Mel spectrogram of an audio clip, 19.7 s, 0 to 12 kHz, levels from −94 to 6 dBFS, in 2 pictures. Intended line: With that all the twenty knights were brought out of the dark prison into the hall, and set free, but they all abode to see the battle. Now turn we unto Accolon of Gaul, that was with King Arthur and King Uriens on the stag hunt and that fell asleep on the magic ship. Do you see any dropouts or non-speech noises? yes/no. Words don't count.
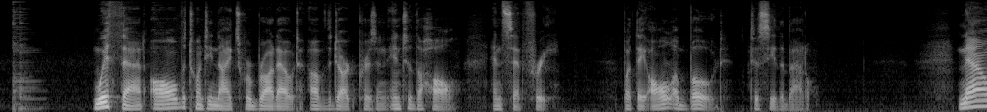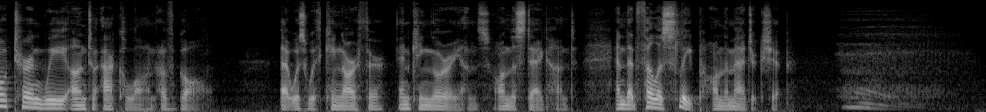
yes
